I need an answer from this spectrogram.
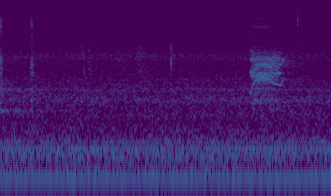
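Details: Single rasping squirrel call near the end, a brief grating burst, preceded by a few faint ticks and a continuous low background hum.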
